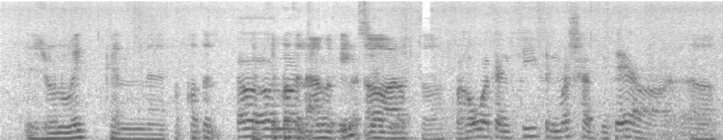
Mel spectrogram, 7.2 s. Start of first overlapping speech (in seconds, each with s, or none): 2.4 s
